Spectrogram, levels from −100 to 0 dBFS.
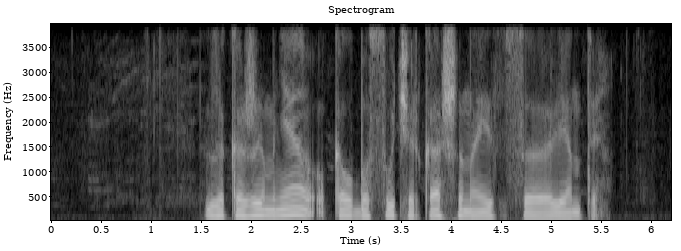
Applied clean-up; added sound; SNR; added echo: neural separator model SepFormer WHAM!.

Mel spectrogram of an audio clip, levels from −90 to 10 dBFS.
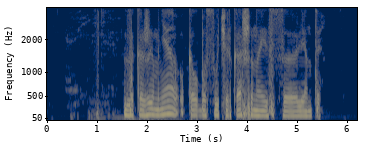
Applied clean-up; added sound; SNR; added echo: classical method spectral subtraction.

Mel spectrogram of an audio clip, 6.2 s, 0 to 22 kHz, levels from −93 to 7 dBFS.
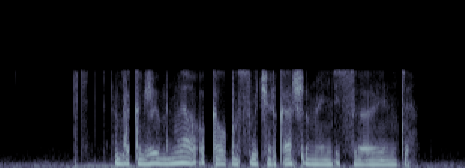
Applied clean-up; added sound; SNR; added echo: neural diffusion model UNIVERSE++.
